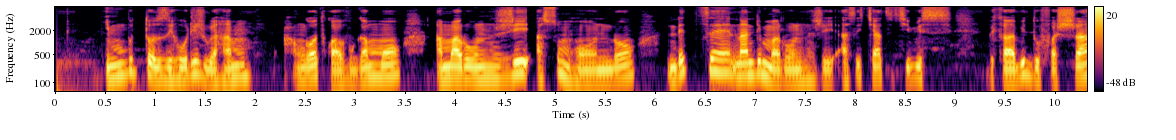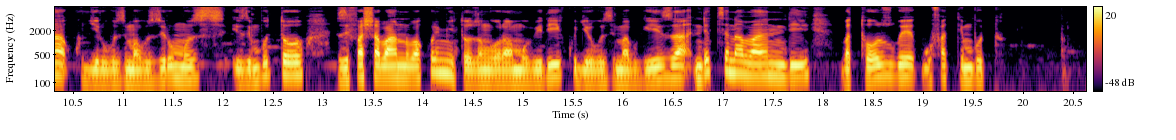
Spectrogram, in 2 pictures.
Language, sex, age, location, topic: Kinyarwanda, male, 18-24, Kigali, health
